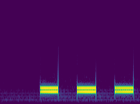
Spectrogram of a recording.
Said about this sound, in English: Hey, caller, hit me back. Either you run out of minutes or your phone dropped, but I could wait for you to call me back.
